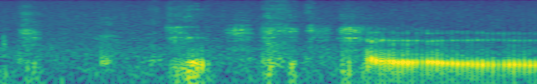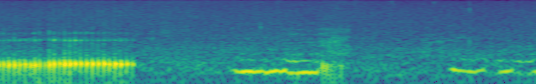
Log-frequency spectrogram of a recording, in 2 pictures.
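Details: Male leopard enjoying being petted: a few rustling thumps, then a loud, rasping, pulsed growl held for about three seconds, followed by short, softer low grunts.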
